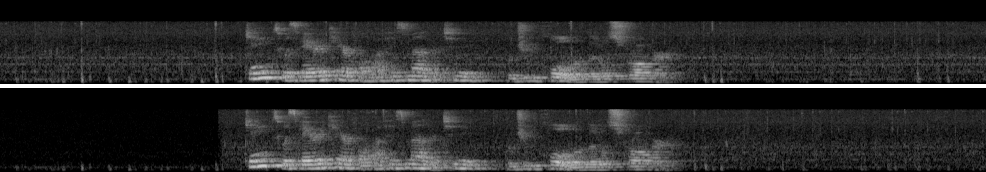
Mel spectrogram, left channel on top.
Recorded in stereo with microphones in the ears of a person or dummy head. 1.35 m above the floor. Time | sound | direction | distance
2.5 | a woman speaking | 45° right (ahead or behind) | 0.8 m
5.1 | a man speaking | 75° right (ahead or behind) | 1.4 m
